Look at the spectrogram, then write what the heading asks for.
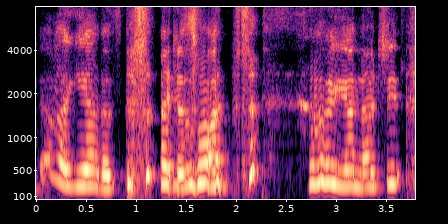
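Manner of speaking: high, squeaky laughing retelling; laughing through words. Real, not acted. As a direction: struggle to get the quote out through laughter. Laughs through retelling his order.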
